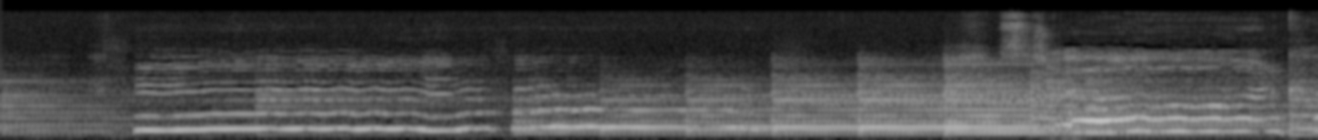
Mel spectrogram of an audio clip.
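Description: A woman singing a held, wavering wordless vocal line over sustained piano chords; the voice comes in about a second in.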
